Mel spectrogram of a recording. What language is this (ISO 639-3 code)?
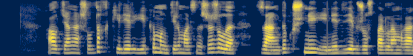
kaz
